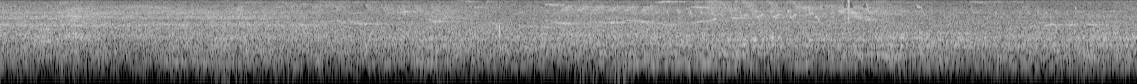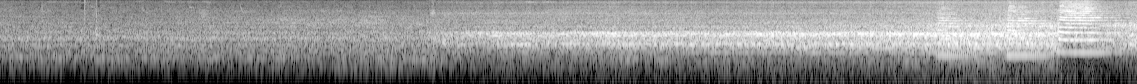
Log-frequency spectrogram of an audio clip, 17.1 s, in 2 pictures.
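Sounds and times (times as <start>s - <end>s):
train rumble: 6.7s - 17.0s.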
